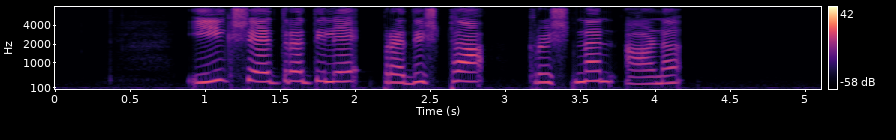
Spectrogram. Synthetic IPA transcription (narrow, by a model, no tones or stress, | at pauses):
iːkʂeːt̪ɾɐt̪ːileprɐd̪iʂʈʰa | krɨʂɳɐnaːɳɨ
